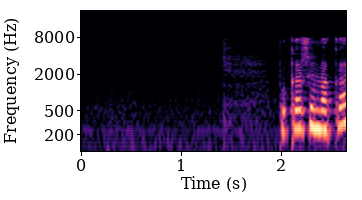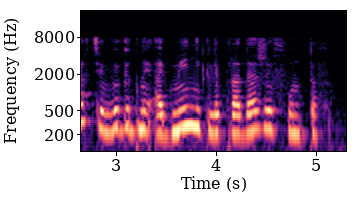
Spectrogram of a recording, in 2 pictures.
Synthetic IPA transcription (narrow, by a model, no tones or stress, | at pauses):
pəkɐʐɨnɐkartʲɪvɨɡəd̪nɨjʔɐbmʲenʲːɪk̚d̪lʲapɾɐd̪aʐɨfunt̪əf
